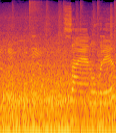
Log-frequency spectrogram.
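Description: Steady low drone of a passenger airliner cabin in flight, with a man's voice briefly about one and a half seconds in.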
